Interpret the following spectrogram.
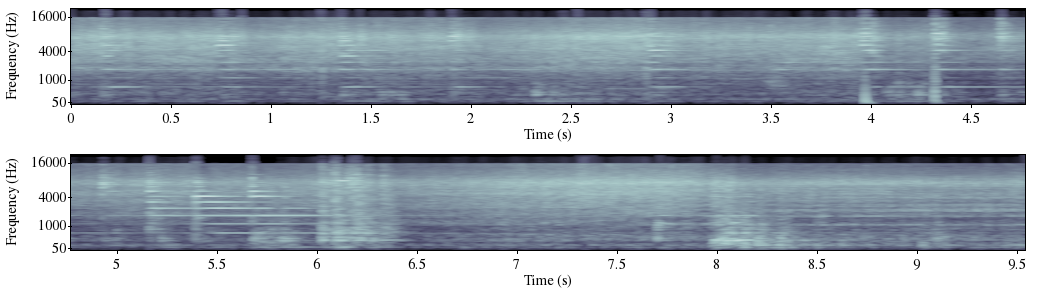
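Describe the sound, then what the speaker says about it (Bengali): Potatoes for aloo posto go into hot oil in a kadai, producing a loud, steady hiss and sizzle with a burst of clattering and spitting crackles midway, and no talking. "পোস্তর আলুগুলো ছেড়ে দেবো। এই যে আলু পোস্ত করবো।"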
